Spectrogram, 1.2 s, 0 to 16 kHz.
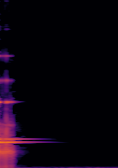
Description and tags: tea cup06-rattle
Small tea cup quickly placed on a table and rattling as a result (shorter version).
Recorded in a basement book and document storage room. Recording hardware: LG laptop, Edirol FA66 interface, Shure SM57 microphone; software: Audacity (free audio editor).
